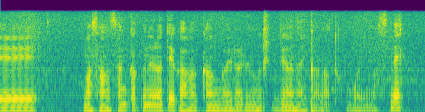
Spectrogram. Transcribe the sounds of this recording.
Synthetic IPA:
e | maːsãɰ̃sãŋkakɯ̟nojonat̪eɡakãŋɡae̞ɾaɾenod̪e̞β̞anaika̰na̰t̪o̞ːmo̰ḭma̰sɨ̥ne̞

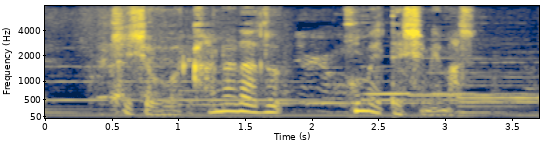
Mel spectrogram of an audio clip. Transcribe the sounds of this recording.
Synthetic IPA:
ɕiɕo̞ːβakʰanaɾazɨ | kɯme̞t̪e̞ɕime̞masɨ̥

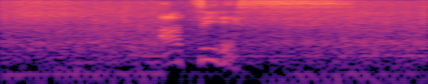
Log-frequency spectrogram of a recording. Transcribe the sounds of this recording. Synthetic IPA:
at͡sɨid̪e̞s

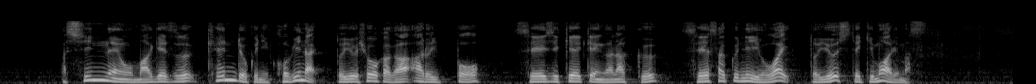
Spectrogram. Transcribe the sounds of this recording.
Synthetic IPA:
maɕĩnːẽ̞ɰ̃o̞maɡe̞zɨkʰẽ̞nɾʲo̞kɯ̟ɲ̟ikʰo̞bʲinait̪o̞jɯ̟ːço̞ːkaɡaʔaɾɯ̟ipːo̞ː | se̞ːʑike̞ːkẽ̞ŋɡanakɯ̟ | se̞ːsakɯ̟ɲ̟ijo̞βait̪o̞jɯ̟ːɕi̥t̪e̞kʲimo̞aɾʲimasɨ̥

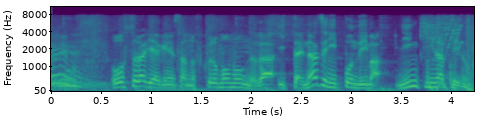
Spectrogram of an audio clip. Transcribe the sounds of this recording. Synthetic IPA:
o̞ːst̪oɾaɾʲiaɡẽ̞ɰ̃sãnːo̞ɸɯ̥kɯ̟ɾo̞momõŋɡaɡaʔit̪ːainaze̞ɲ̟ipːõnd̪e̞ima̰ɲ̟ĩŋkʲiɲ̟inat̪ːe̞iɾɯnok

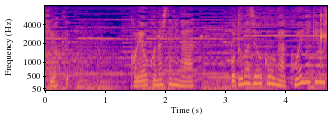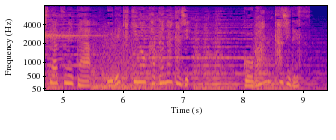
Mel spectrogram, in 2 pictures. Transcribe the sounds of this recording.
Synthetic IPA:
kʲiɾo̞kɯ̟ | ko̞ɾe̞oko̞naɕi̥t̪anoɡa | ɡo̞t̪o̞baʑo̞ːko̞ːɡakʰo̞e̞ɡake̞o̞ɕi̥t̪e̞at͡sɨme̞t̪aɯ̟ɾe̞kʲi̥kʲino̞kat̪anakaʑi | ɡ̥o̞bãŋkʰaʑid̪e̞sɨ̥

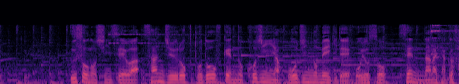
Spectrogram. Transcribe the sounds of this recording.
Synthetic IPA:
ɯ̟so̞no̞ɕĩɰ̃se̞ːβasãɲ̟d͡ʑɨːɾo̞kɯ̟̥t̪o̞d̪o̞ːɸɯ̟̥kẽ̞nːo̞kʰo̞ʑĩɰ̃jaho̞ːʑĩnːo̞me̞ːɡʲid̪e̞ʔo̞jo̞so̞ | sẽ̞nnanaçakɯ̟h

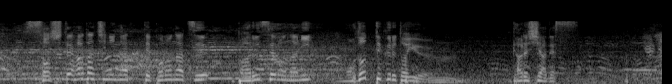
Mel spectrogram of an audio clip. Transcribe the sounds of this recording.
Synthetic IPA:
so̞ɕi̥t̪e̞ɦat̪at͡ɕiɲ̟inat̪ːe̞ko̞no̞nat͡sɨbaɾɯ̟se̞ɾo̞naɲ̟imo̞d̪o̞t̪ːe̞kɯɾɯ̟t̪o̞jɯ̟ː | ɡaɾɯ̟ɕiad̪e̞sɨ̥

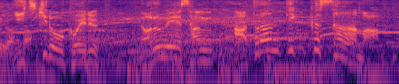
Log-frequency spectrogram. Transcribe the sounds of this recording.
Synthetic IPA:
it͡ɕi̥kʲiɾo̞ːko̞e̞ɾɯ̟ | noɾɯe̞ːsãŋ | a̰t̪oɾãnt̪ʲikːɯ̟saːma̰

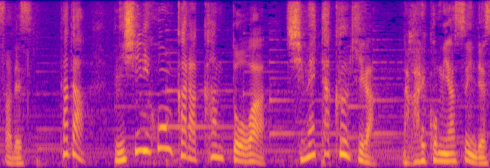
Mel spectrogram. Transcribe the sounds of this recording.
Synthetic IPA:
sad̪e̞sɨ̥t̪ad̪a | ɲ̟iɕiɾʲihõ̞ŋkaɾakʰãnt̪o̞ːβa̰ɕime̞t̪akɯ̟ːkʲiɡa̰naɡaɾeko̞mʲijasɨĩnd̪e̞s

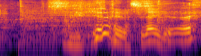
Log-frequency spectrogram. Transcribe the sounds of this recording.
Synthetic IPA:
ikenaiɾaɕinaid̪e

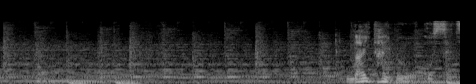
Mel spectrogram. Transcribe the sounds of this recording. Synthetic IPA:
d̪ait̪aibɯ̟̃o̰ko̞set͡s

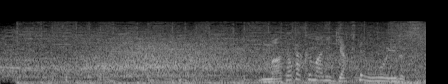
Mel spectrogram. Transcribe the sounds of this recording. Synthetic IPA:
mat̪at̪akɯ̟maɲ̟iɡʲakɯ̥t̪ẽ̞ɰ̃o̞iɾɯ

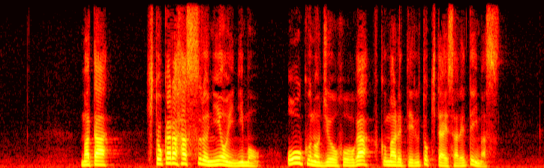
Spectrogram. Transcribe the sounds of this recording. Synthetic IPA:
mat̪a | çi̥t̪o̞kaɾahasːɨɾɯ̟ɲ̟io̞iɲ̟imo̞ | oːkɯ̟no̞ʑo̞ːho̞ːɡaɸɯ̥kɯ̟maɾe̞t̪e̞iɾɯ̟t̪o̞kʲi̥t̪aisaɾe̞t̪e̞ima̰sɨ̥

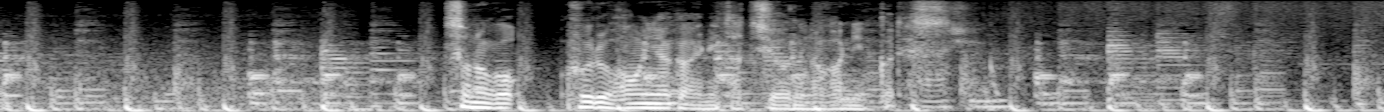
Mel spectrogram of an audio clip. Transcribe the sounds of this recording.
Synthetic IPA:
so̞no̞ɡo̞ɸɯ̟ɾɯ̟ɦõ̞ɰ̃jakaiɲ̟it̪at͡sijoɾɯ̟no̞ɡaɲ̟ʲikːad̪e̞sɨ̥

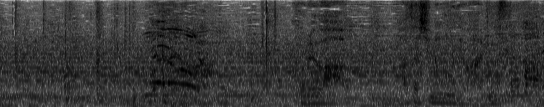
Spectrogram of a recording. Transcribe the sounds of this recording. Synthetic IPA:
kʰo̞ɾe̞βa | βat̪aɕino̞monod̪e̞βaːɾʲimasẽ

